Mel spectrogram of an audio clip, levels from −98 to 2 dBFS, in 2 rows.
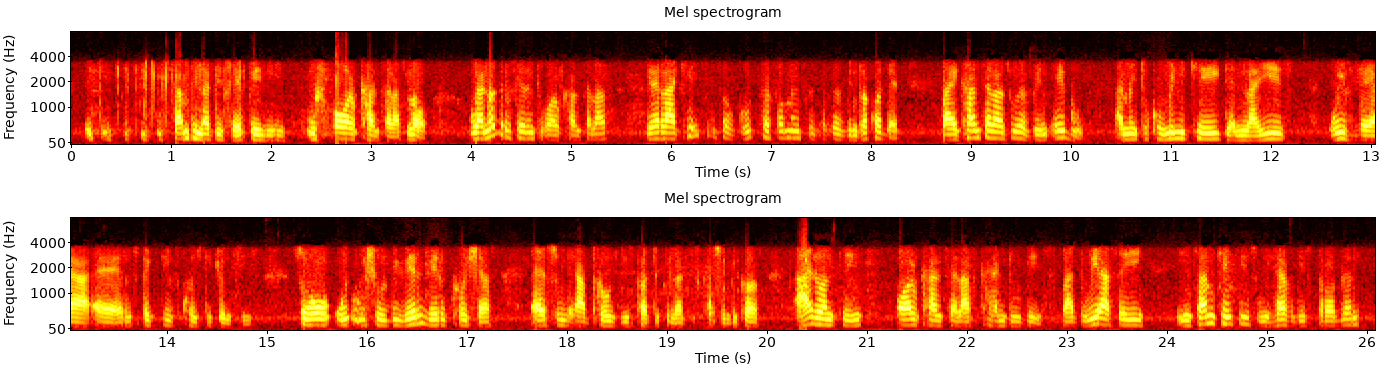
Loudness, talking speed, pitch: -18 LUFS, 185 wpm, 155 Hz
